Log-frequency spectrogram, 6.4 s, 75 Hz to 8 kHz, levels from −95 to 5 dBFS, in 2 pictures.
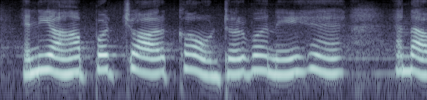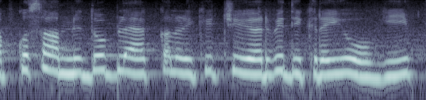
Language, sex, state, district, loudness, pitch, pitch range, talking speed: Hindi, female, Bihar, Sitamarhi, -18 LUFS, 270 Hz, 255-295 Hz, 185 wpm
